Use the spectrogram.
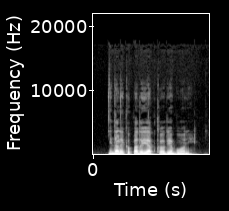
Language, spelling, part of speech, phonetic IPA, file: Polish, niedaleko pada jabłko od jabłoni, proverb, [ˌɲɛdaˈlɛkɔ ˈpada ˈjapw̥kɔ ˌːdʲ‿jabˈwɔ̃ɲi], LL-Q809 (pol)-niedaleko pada jabłko od jabłoni.wav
